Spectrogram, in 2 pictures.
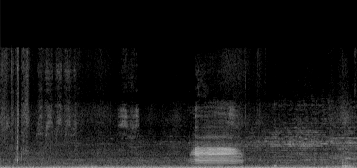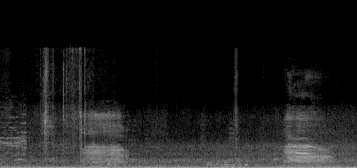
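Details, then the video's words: Stray cat hiding under a wall and crying, afraid of being hurt; three drawn-out, wavering meows, one every four to five seconds, over a steady low rumble of passing traffic. "The cute cat is hiding under the wall and crying, thinking that I will hurt her."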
